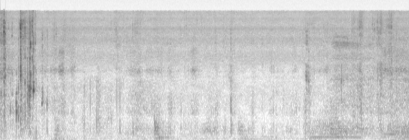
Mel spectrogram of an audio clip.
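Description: Faint close-up chewing of a soft burrito, with small wet mouth clicks in the first moments. A low, steady hum through closed lips lasts about a second near the end.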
